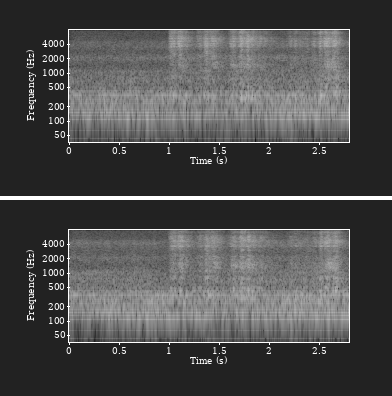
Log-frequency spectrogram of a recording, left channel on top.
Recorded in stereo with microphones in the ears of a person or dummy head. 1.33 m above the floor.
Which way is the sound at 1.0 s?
40° left (ahead or behind).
